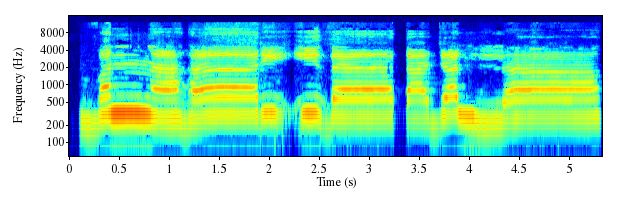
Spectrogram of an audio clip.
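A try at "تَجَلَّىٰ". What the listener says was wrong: اچھا اب کس بات کا خیال رکھنا ہے کہ تا جلا نہیں ہے، تجلا، ایک حرکت، ٹھیک ہے، تجلا، لمبا نہیں کرنا، لمبا کہاں بھی کرنا ہے جہاں پہ کوئی مد، یہاں پہ کوئی مد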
